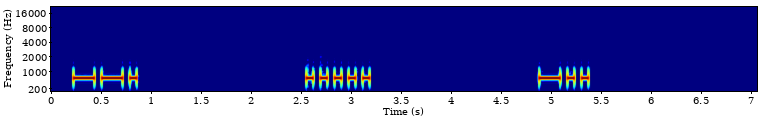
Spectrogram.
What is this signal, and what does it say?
Morse code, heard as a keyed tone, about 17 wpm, spaced as for 5 wpm, 700 Hz. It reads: G5D
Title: USA Call Signs - 6 Characters - 8x Character Spacing - 17wpm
